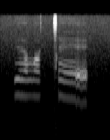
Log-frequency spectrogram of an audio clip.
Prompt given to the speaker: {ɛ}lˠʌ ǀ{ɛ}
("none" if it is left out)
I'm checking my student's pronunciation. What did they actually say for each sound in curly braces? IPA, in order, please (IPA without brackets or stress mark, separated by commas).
ɪ, ɛ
